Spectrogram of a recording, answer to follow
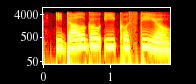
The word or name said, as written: Hidalgo y Costilla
